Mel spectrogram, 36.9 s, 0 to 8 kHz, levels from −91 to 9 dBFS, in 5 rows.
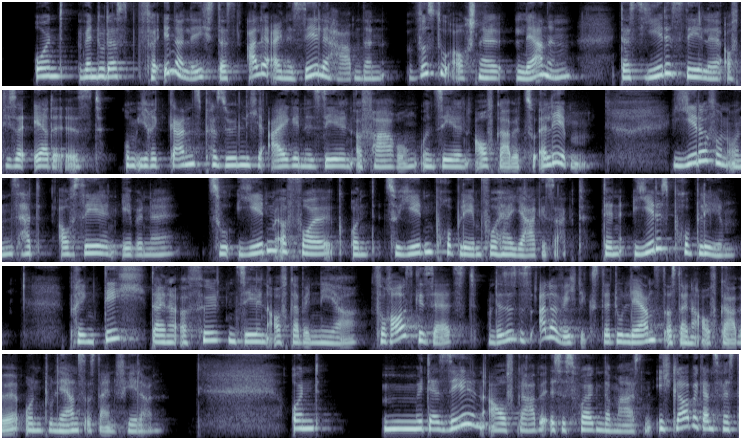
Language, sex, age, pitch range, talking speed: German, female, 30-49, 190-235 Hz, 140 wpm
